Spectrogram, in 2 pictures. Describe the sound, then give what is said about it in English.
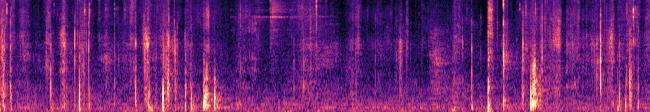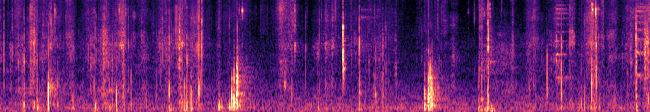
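Cards are pulled from a deck, giving many soft, irregular snaps, clicks and papery rustles throughout, fairly quiet and with no talking. “I'm just pulling a couple of cards if you don't have the video.”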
